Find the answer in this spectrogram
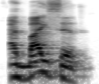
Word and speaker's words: advised: Advise. Is the sound of Z. Z. Z. Remember that the rule says el último sonido del verbo original es el que va a determinar cómo lo vamos a pronunciar en el pasado. El sonido de la Z es Z, como una abeja.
